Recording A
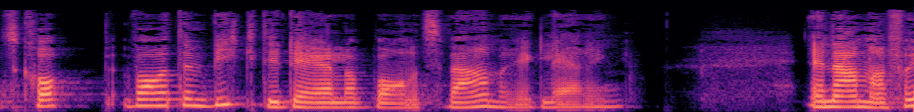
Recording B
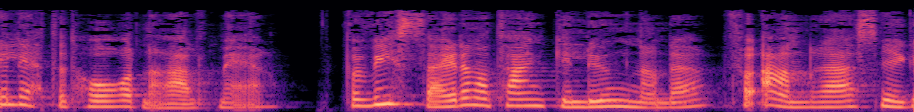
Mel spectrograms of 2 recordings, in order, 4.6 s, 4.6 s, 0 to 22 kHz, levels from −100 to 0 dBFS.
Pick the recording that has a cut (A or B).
B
